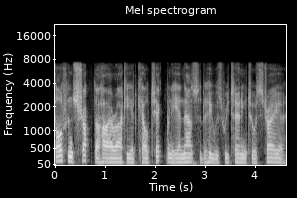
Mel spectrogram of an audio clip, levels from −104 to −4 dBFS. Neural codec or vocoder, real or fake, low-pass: none; real; 7.2 kHz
